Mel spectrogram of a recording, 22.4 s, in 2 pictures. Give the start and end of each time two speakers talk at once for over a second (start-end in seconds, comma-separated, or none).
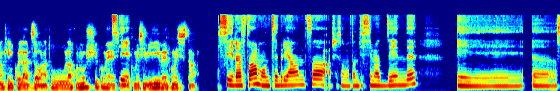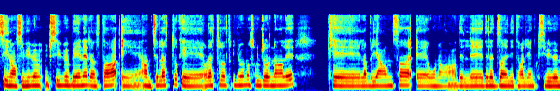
none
